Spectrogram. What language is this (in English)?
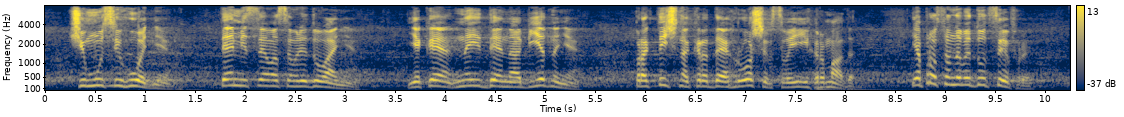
Ukrainian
